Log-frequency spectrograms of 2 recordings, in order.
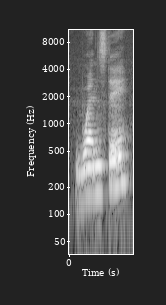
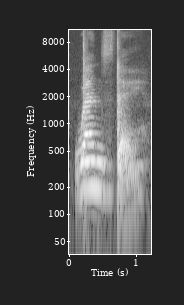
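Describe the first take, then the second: First: It is said with only two syllables. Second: It is said with only two syllables.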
